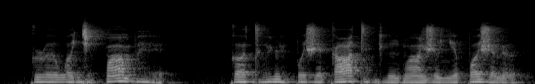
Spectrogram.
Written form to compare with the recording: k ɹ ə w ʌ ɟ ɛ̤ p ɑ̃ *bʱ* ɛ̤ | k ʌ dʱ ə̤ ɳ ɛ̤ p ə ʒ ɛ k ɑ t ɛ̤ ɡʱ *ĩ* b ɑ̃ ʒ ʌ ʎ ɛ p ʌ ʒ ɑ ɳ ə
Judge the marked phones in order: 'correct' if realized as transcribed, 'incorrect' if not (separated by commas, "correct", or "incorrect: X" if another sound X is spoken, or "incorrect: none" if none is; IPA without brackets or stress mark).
correct, correct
